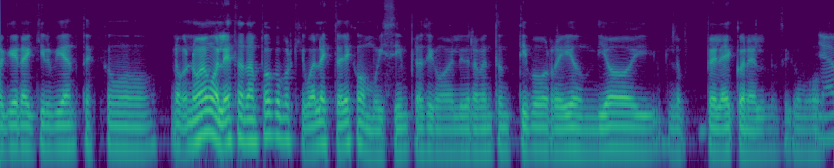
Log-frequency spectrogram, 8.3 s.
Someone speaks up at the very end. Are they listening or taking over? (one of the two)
taking over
